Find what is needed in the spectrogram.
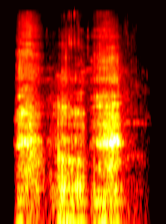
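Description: A black panther's roar: one rough roar of about two seconds that starts a moment in and swells twice, loudest near the end.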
